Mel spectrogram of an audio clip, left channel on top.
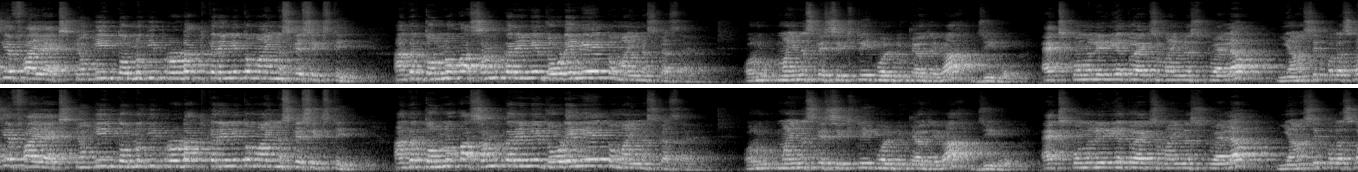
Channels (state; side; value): normal; both; correlation 0.50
